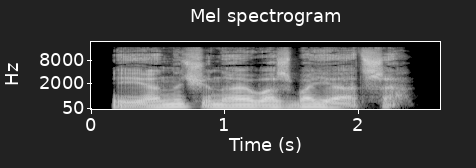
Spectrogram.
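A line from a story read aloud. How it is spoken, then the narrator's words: Embarrassed mumble. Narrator (Russian): Спейд покраснел, потупился и пробормотал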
